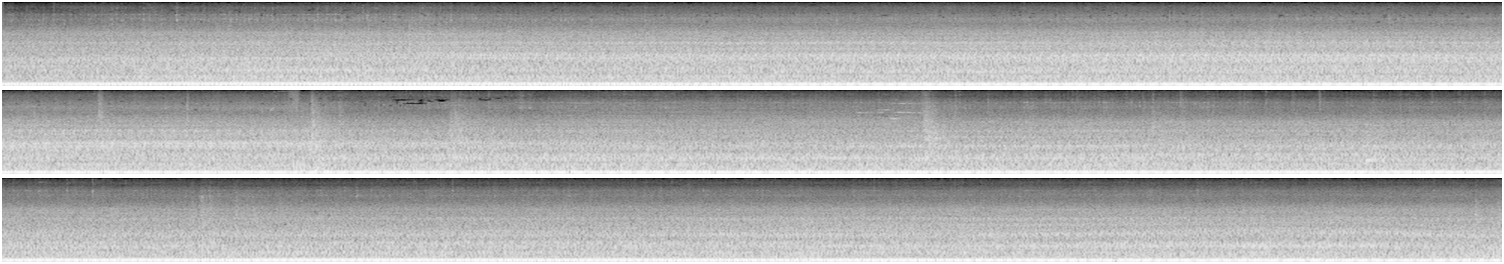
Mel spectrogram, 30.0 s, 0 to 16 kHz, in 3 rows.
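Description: New Holland TB120 tractor's diesel engine running steadily as it pulls a New Holland 1036 bale wagon picking up small square bales, with a few faint clicks in the middle.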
